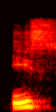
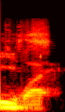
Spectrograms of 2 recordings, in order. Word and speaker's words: Ys: East is how you pronounce it. It's East.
